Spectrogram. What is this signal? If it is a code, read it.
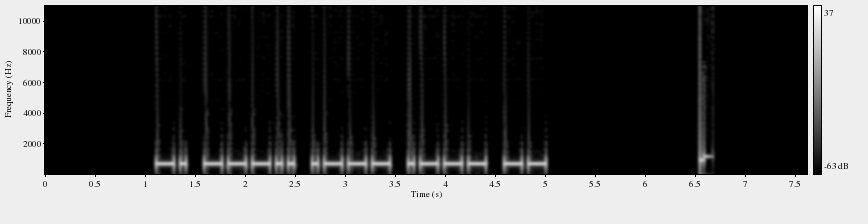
Morse code, heard as a keyed tone, about 20 wpm, 700 Hz. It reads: N8JJM
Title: 2023 POTA Hunter Call Signs - 20wpm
